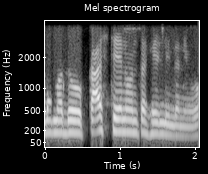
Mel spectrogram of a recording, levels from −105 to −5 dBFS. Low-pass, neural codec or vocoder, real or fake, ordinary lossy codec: 3.6 kHz; none; real; none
